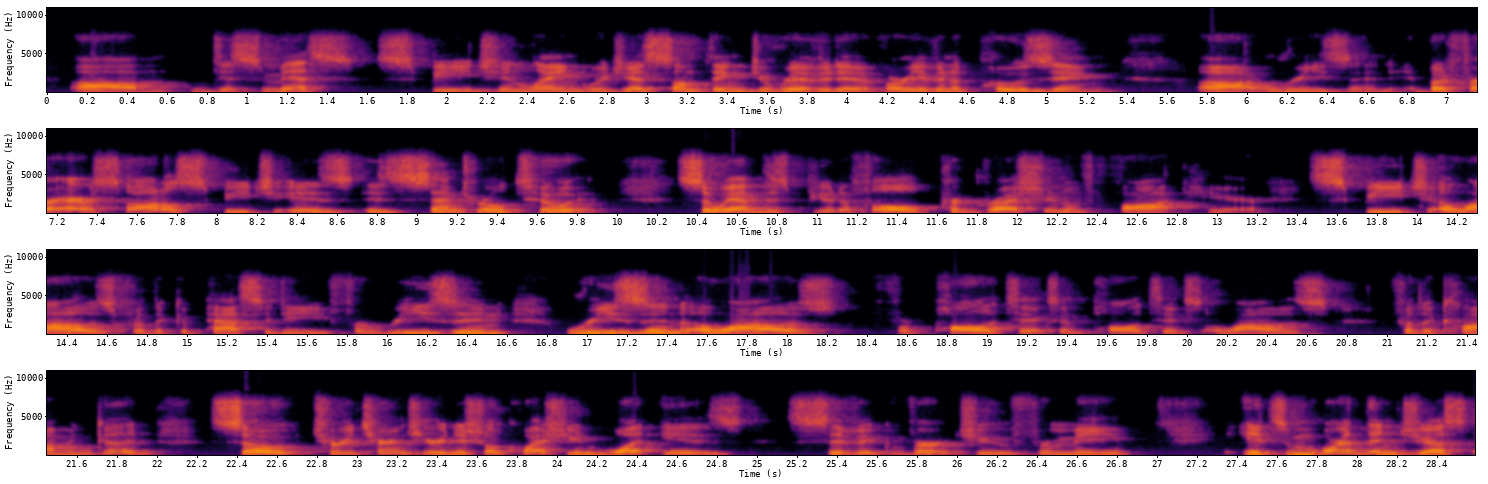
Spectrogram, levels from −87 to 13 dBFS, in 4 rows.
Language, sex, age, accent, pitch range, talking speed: English, male, 40-59, American, 135-190 Hz, 140 wpm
